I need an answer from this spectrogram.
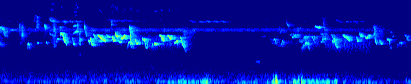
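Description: Small birds chirping, with many short high chirps and trills overlapping and a faint low background rumble.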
